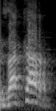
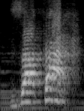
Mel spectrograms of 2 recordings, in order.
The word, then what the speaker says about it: zakat: dilakukan, puasa telah dilakukan, zakat, zakat bukan zakar, zakat. Kemarin saya berada di Jakarta dan diminta untuk berfoto , lalu tertulis 'Duta Besar Zakat Republik Indonesia'. Alhamdulillah sejak Ustaz Somad menayangkan tentang zakat ini, banyak orang yang membayar zakat, Ustaz.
